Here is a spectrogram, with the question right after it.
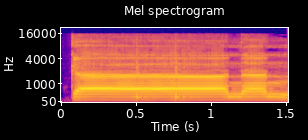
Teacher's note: Mad thi'i panjangnya itu dua harakat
